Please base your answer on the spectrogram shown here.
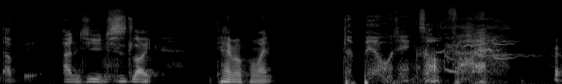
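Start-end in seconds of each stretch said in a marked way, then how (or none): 3.4-5.6 mock whisper, higher and quieter. Acting out whispering an emergency warning to a coworker: pretend whisper. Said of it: "whisper everything".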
